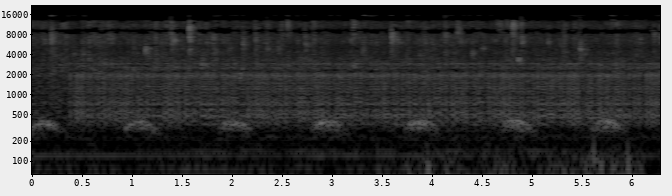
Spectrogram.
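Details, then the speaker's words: Fetal heartbeat of an unborn snake heard by Doppler on a gravid boa: soft, regular whooshing pulses about 60 a minute over steady Doppler hiss. "the baby's heartbeat right there right there and sometimes you might pick up multiple"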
